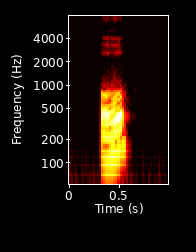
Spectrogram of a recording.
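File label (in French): "eau", French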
